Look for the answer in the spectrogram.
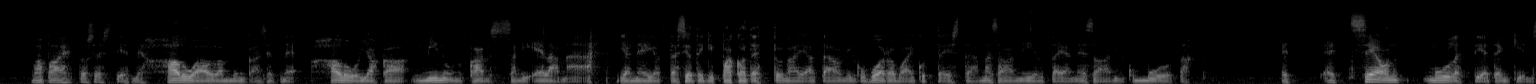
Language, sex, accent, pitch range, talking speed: Finnish, male, native, 80-100 Hz, 160 wpm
